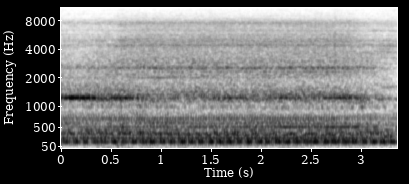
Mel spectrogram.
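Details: Carruthers AE5000-2D test run with blades and belts removed, auto mode; 2 hp spiral motor drawing 1.5 A no load, belt motors about half an amp: steady mechanical drone with even whirring about three to four beats a second; all motors and electronics normal.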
